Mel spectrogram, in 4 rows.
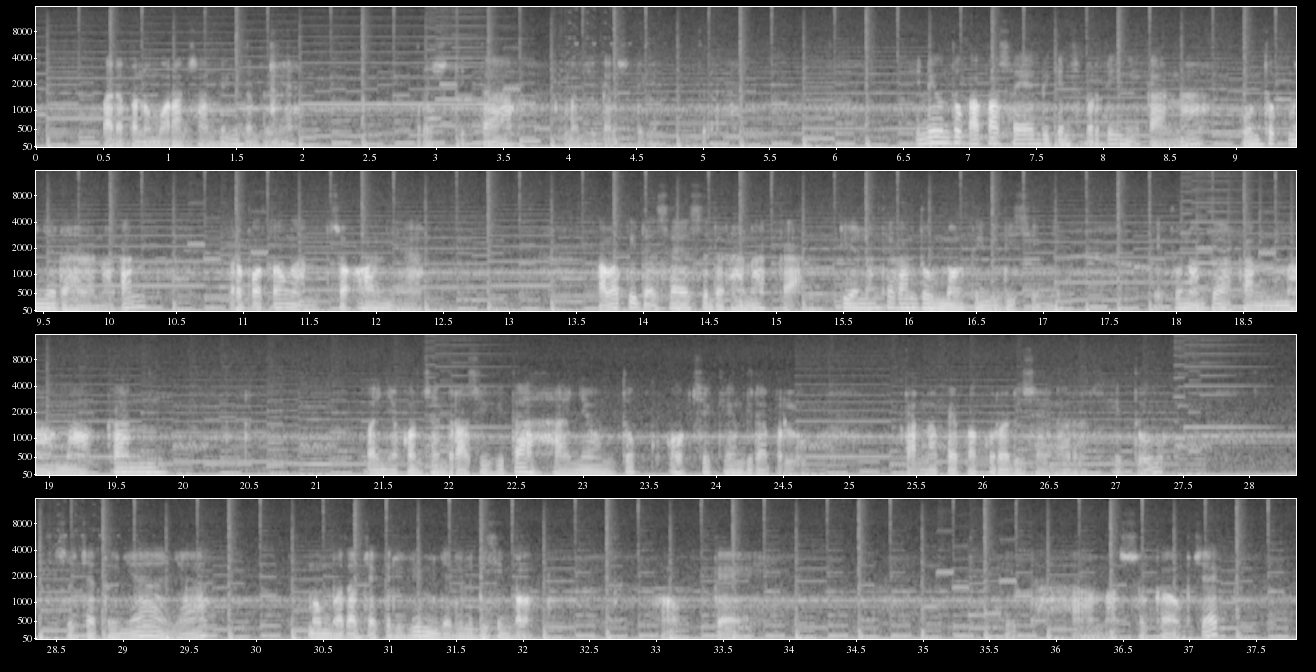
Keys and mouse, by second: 2.0 g, 5.0 click, 6.2-11.6 middle drag, 13.7-19.9 drag, 19.9-32.1 middle drag, 36.0 Tab.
